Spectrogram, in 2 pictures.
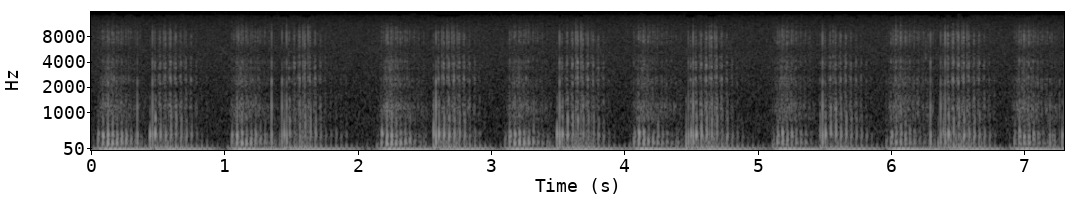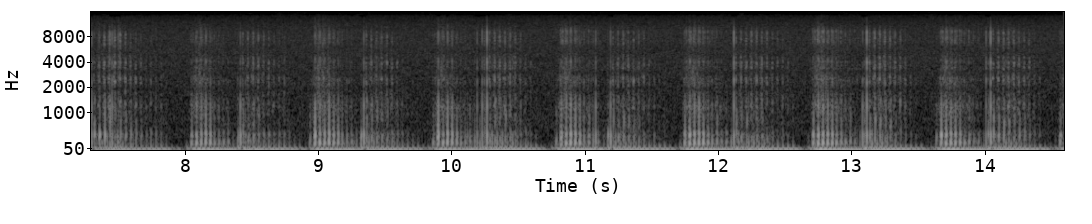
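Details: Purring cat for relaxation and sleep, deep and throaty, pulsing in regular breath cycles about once a second across the whole stretch, with short quieter gaps between each rumbling phase.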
